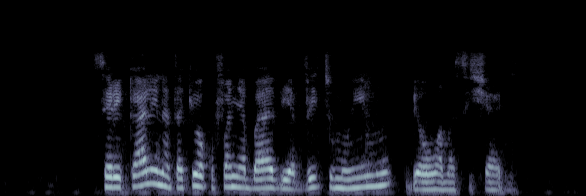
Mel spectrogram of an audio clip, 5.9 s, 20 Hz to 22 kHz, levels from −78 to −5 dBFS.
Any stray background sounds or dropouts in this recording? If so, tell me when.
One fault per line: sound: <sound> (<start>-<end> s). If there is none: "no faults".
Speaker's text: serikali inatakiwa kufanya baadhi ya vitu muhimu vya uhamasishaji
no faults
